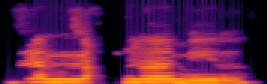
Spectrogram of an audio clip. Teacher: Ainnya jangan dipanjangkan, pendek ya. Man amil. Masih panjang.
